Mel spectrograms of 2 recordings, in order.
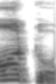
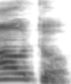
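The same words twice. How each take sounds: First: Auto said as "aw-to"; un-German auto, like অটো; mistaken pronunciation. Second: Auto said as "ow-to"; German-style auto, opening on ow; correct German pronunciation. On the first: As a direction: say auto with a single o vowel, no "ow". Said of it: "এটা কিন্তু অটো না". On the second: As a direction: say auto with an "ow" diphthong. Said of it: "that is not auto". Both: Shown as a demonstration.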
